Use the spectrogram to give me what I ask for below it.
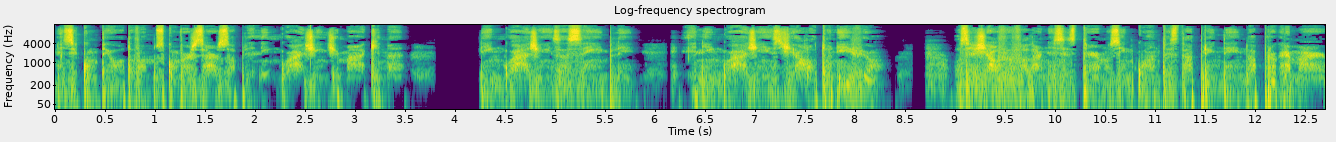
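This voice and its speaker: A man is whispering. His pace is fairly slow. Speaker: programming teacher. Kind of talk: ASMR educational whisper. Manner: whispered.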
